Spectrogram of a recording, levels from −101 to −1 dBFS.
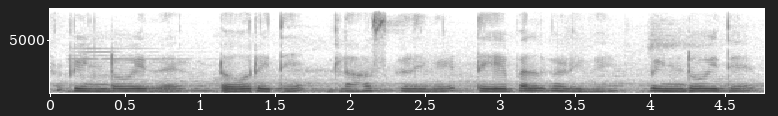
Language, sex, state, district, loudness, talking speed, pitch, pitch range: Kannada, female, Karnataka, Dharwad, -35 LUFS, 115 wpm, 220 Hz, 215-225 Hz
